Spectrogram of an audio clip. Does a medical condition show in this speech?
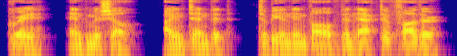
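Yes: ALS, through a speech-generating device; diagnosed at age 34, lost walking, talking and breathing, tracheostomy and ventilator; eight years since diagnosis, ventilator dependent via tracheostomy; cannot speak, eye-activated synthetic voice built from voice banking, types replies, silences while typing.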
